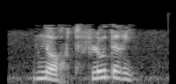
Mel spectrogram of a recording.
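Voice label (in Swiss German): "nachtflotteri", Alsatian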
